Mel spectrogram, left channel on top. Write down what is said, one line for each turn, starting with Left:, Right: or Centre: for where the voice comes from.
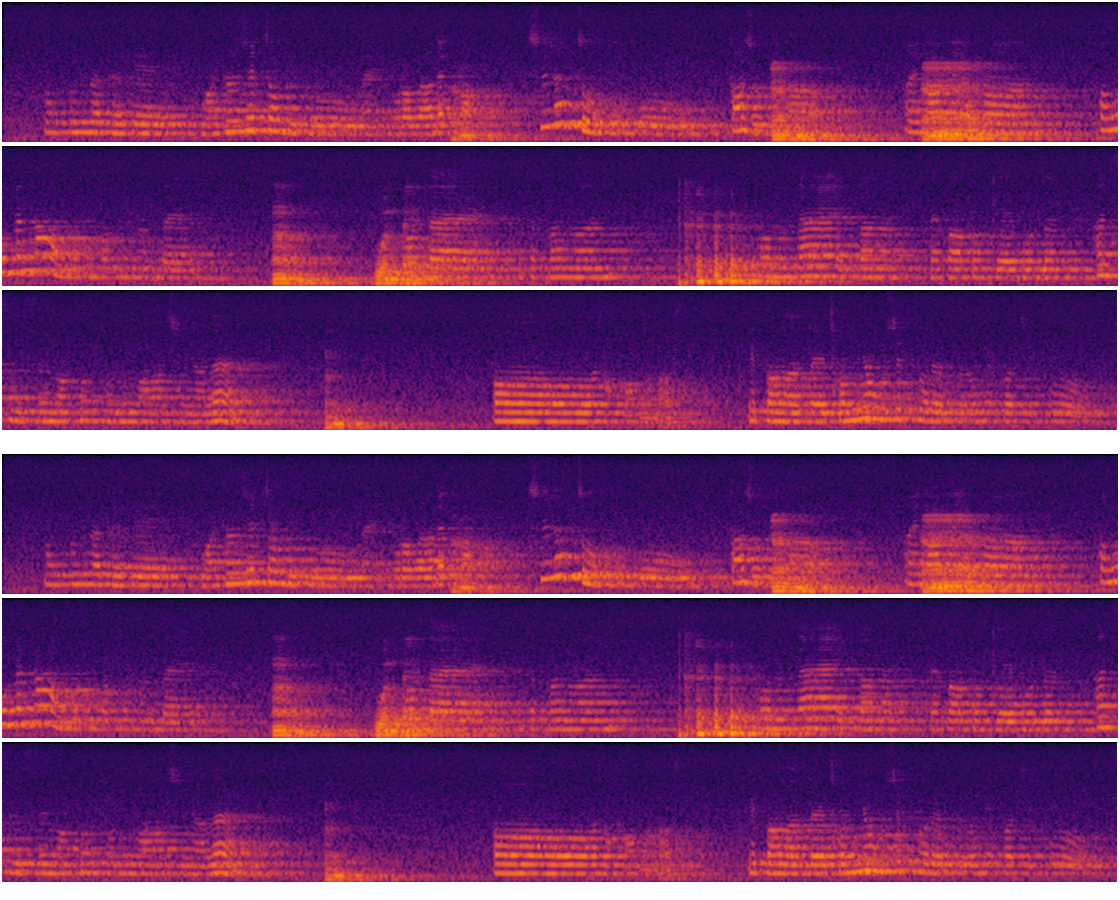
Left: 좀 근데 되게 뭔가 현실적이고, 아니, 뭐라고 해야 될까?
Centre: 음,
Left: 실용적이고 이타적이다.
Centre: 음,
Left: 아니,
Centre: 음,
Left: 나는 약간 허무맹랑한 거 생각했는데,
Centre: 음. 뭔데?
Left: 예쁜데, 잠깐만.
Centre: <laughs>
Left: 예컨대 일단은 내가 그렇게 뭐든 할 수 있을 만큼 돈이 많아지면은
Centre: 음.
Left: 어 잠깐만 나 일단은 내 전용 셰프를 고용해가지고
